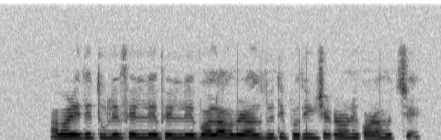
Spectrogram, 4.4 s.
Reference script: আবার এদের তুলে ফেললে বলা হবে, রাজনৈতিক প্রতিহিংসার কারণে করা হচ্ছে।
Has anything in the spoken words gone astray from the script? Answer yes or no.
yes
